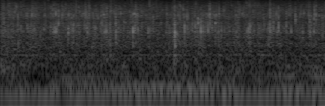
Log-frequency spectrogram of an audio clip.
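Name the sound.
sardines frying in coconut oil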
